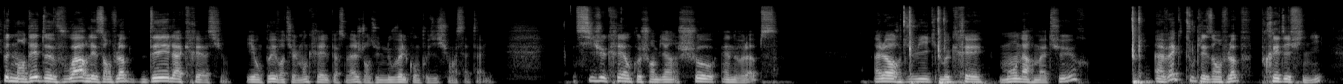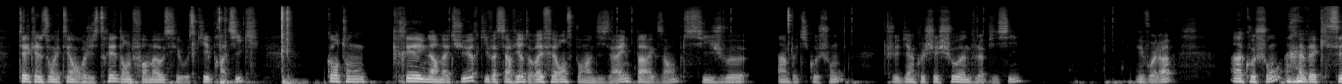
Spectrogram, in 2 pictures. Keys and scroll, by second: 9.3 ctrl+shift+h, 11.3 ctrl+shift+h, 15.6 ctrl+n, 16.2 Return.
